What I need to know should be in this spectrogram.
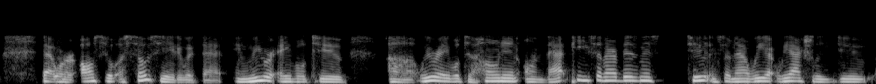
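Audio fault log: Throughout, iLBC codec: nothing above 4 kHz; speech sounds plainly rough and synthetic from excitation coded independently per frame, fitting 30 ms frames at 13.33 kbps.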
